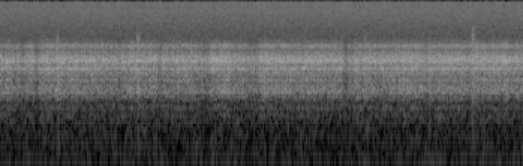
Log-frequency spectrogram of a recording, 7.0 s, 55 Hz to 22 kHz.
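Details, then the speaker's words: Hammarlund SP-600 receiver after reconnecting a loose lead, on a garage-floor wire antenna near 17 MHz: steady strong station audio over light static, no crackling, dropouts or fading; reading 60 dB above one microvolt, reception restored. "it's back Hallelujah okay so it's picking up uh 60 DB above one microvolt on a piece of wire laying on the floor in my garage"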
